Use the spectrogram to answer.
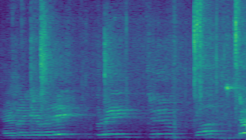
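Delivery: calling the countdown loudly. Real, not acted. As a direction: shout the start signal. Starting the game countdown.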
